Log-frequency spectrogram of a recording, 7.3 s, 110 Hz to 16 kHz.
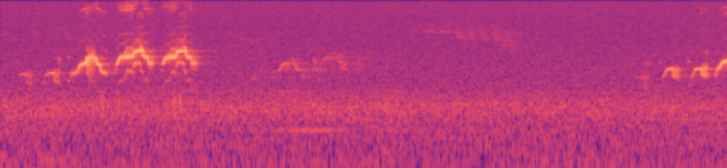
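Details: Swainson's thrush, Squamish River Estuary, July 6, 2022, in rain: an ascending spiral of liquid whistles rising in steps, a soft distant phrase after, then another rising song starting near the end; rain hiss throughout.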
